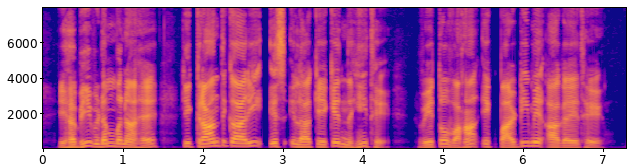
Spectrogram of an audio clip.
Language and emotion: Hindi, neutral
